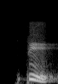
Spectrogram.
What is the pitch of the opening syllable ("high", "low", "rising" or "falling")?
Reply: falling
